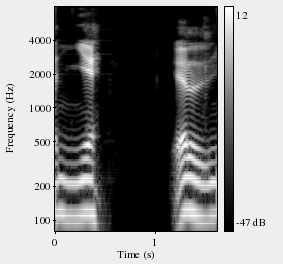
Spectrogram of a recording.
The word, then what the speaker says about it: ñe'ẽ: manera así y entonces vas a pronunciar la letra ñe El ñe viene del nh n portugués viene la palabra ñe Entonces sería ñe e ñe e porque tenemos el puso que divide la letra e entonces puso significa corte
